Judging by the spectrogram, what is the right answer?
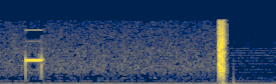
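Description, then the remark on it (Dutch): A brief two-pitched radio tone signal, like a dialing beep, sounds once over steady band-limited hiss. Its modulation is lost in the hum. About two seconds later comes a short crackling burst of noise. No one speaks. “Ja, dat was een signaal en een modulatie eronder die in de brom niet meer te horen was.”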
